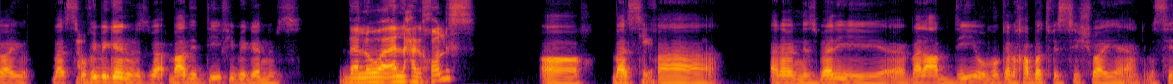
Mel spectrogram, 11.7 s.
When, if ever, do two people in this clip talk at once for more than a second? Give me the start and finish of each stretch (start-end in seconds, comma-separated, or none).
none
